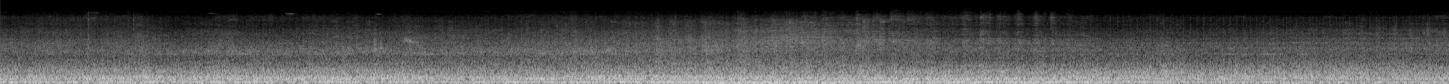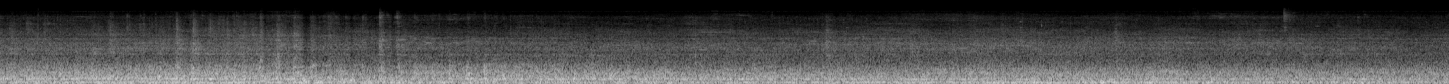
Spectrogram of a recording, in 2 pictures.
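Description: A BNSF double-stack container train rolling past: the cars' wheels make a steady rumble and rattle on the rails, easing slightly near the end.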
